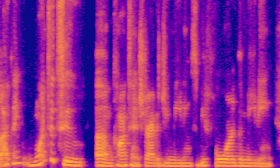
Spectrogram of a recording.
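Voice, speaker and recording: Using a Southern US accent, a woman with a very deep, low pitch talks at a moderate pace with ordinary pitch variation. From Colorado. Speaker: video production company owner. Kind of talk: interview. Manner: conversational.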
